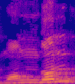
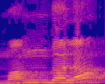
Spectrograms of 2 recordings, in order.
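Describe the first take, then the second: First: The word ends on the consonant l. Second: The word ends with a full vowel after l. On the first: The speaker calls it wrong. "মঙ্গল বলবো না" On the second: The speaker calls it right. "মঙ্গল আর মঙ্গলা দুটো আলাদা"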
